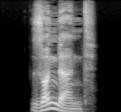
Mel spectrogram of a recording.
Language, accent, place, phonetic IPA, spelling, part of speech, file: German, Germany, Berlin, [ˈzɔndɐnt], sondernd, verb, De-sondernd.ogg
- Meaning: present participle of sondern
